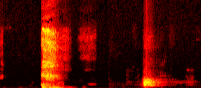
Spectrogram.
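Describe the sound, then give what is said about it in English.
A pet dog barks twice, two short gruff barks a little over a second apart, each ending quickly, heard alone with no other sound between them. “I think your dog is making some issues.”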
